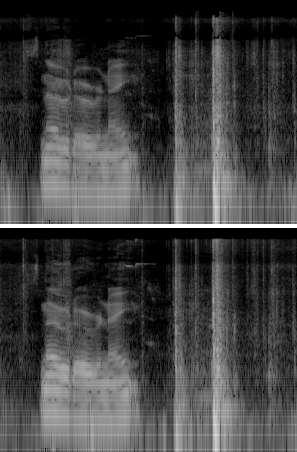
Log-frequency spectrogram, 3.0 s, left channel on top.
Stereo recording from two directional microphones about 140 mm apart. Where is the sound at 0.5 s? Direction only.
Centre (ahead or behind).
